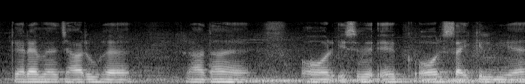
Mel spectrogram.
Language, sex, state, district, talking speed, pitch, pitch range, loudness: Hindi, male, Bihar, Sitamarhi, 160 wpm, 115 Hz, 115-120 Hz, -16 LUFS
